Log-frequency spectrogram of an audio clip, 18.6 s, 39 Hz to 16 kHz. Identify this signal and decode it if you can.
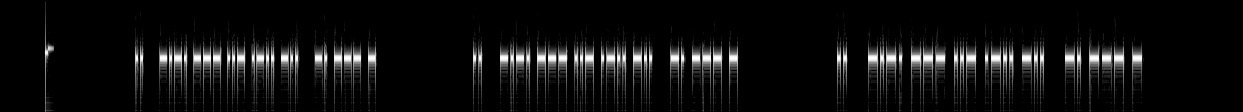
Morse code, heard as a keyed tone, about 29 wpm, 700 Hz. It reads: I COULD NOT I COULD NOT I COULD NOT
